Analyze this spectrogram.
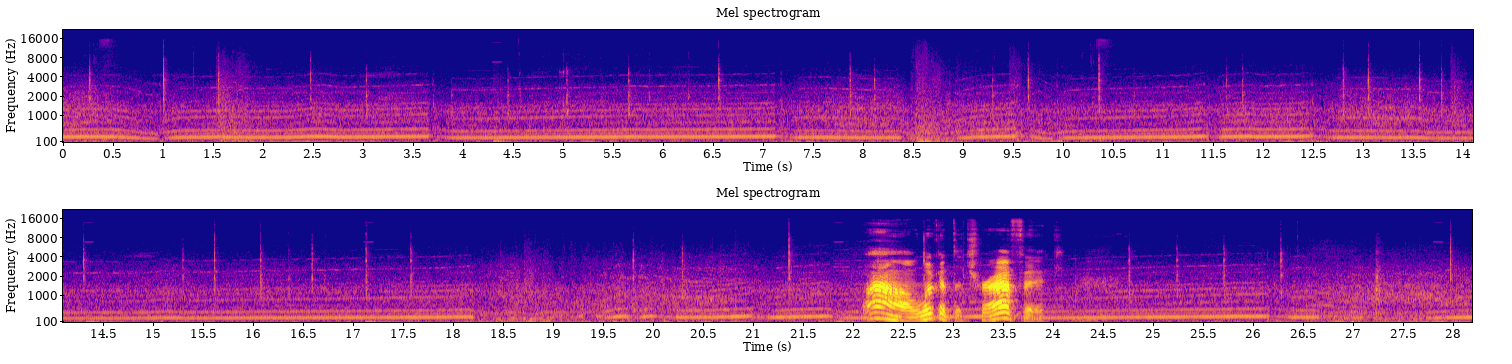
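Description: A car engine drones steadily at high revs, shifting pitch as gears change.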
